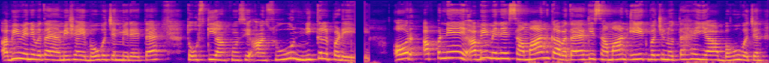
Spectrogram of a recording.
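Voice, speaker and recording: Casting: woman, high voice, exam-coaching grammar teacher, patient and repetitive. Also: normal speed. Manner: explanatory, repeats points, addresses students as "bhai". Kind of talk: exam-prep grammar lesson.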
